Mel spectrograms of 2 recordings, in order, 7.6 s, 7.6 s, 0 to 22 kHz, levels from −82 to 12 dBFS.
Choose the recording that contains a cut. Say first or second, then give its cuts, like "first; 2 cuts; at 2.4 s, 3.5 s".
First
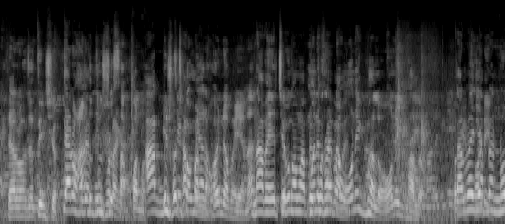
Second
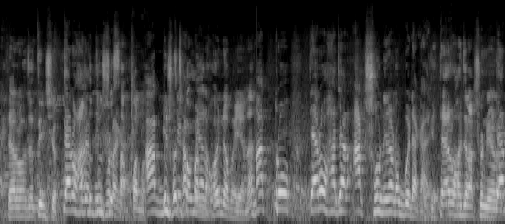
second; 1 cut; at 3.8 s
